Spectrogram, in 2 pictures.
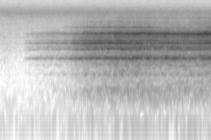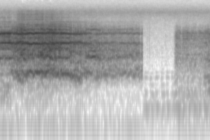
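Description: Cartoon sound effect of an airliner landing: a steady, many-toned jet whine fades in and holds. About three and a half seconds in, a louder screech of tyres touches down, and the sound cuts off suddenly a little after five seconds.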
